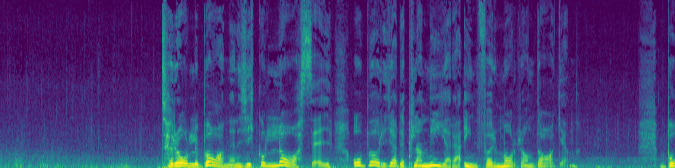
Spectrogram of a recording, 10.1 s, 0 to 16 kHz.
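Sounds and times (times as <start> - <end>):
low rolling thunder: 0.0 - 6.4
heavy rain: 0.0 - 10.1
speech: 2.4 - 8.8, 9.9 - 10.1.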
